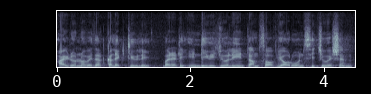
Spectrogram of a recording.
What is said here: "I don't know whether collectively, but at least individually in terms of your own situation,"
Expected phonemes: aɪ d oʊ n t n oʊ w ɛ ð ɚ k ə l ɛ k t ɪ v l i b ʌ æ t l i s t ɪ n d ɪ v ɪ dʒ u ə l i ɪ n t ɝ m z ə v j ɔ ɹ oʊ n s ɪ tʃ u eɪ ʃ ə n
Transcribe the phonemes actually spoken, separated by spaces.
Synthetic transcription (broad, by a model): aɪ d oʊ n t n oʊ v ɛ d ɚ k ə l ɛ k t ɪ v l i b ʌ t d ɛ t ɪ n d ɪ v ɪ dʒ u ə l i ɪ n t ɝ m s ə v j ɔ ɹ oʊ n s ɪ tʃ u eɪ ʃ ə n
